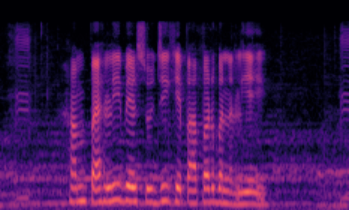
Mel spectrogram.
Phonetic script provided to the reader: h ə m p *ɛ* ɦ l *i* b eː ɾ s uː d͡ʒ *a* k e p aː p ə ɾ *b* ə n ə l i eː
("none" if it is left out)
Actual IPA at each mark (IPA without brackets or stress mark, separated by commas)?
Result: ɛ, i, i, b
